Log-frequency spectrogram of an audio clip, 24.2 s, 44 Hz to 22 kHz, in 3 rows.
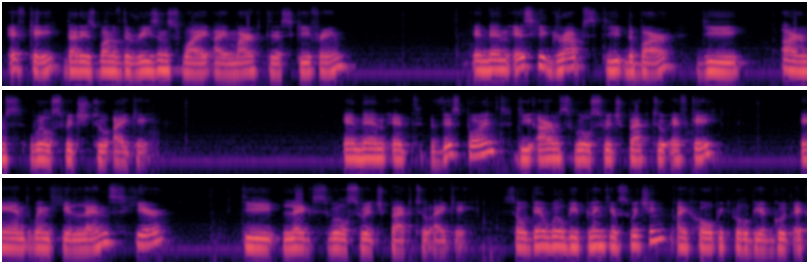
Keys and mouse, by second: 4.0 click, 9.9-13.1 drag, 15.6-18.2 drag.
